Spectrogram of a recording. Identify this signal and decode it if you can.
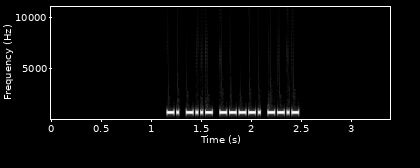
Morse code, heard as a keyed tone, about 45 wpm, 700 Hz. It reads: NX9Q
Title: USA Call Signs - 4 Characters - 2x Character Spacing - 50wpm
